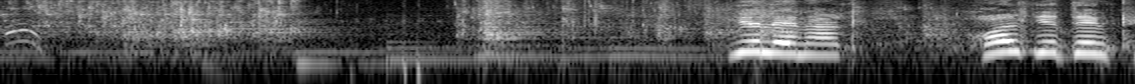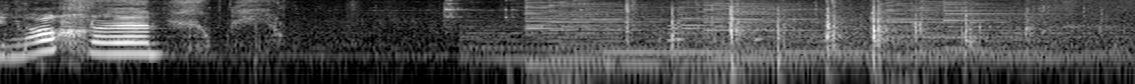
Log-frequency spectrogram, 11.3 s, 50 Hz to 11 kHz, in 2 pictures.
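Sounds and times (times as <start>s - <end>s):
water being poured for a dog: 0.0s - 5.4s
speech: 3.7s - 6.8s.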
